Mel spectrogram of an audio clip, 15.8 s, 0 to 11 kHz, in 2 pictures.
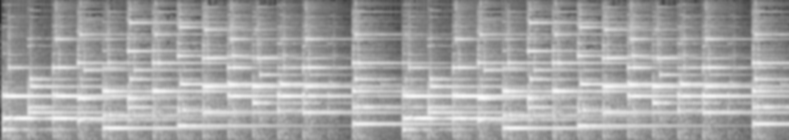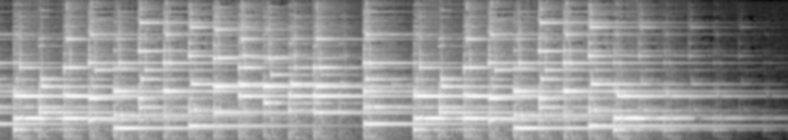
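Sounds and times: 
music box toy melody: 0.0 - 15.7.

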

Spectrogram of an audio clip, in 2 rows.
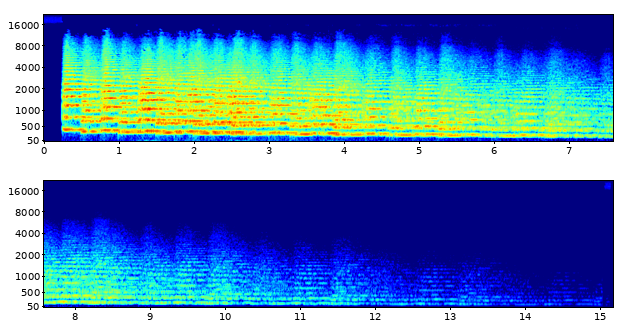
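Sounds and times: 
cartoon failure brass with delay: 0.3 - 8.4.

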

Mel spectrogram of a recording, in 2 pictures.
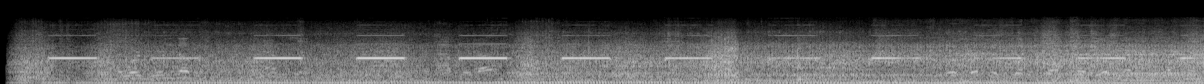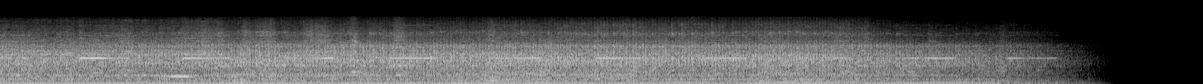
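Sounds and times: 
dump truck engine backing up: 0.0 - 23.2
dump truck reversing beeps: 0.5 - 12.2, 12.8 - 14.4, 15.2 - 16.4, 20.3 - 22.7.

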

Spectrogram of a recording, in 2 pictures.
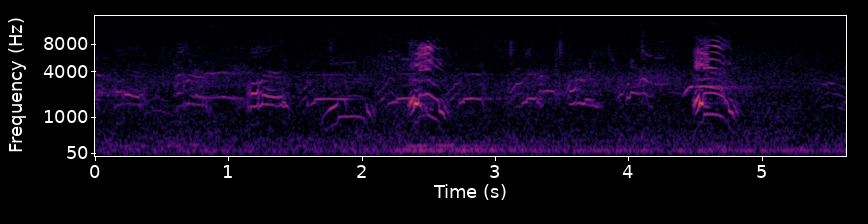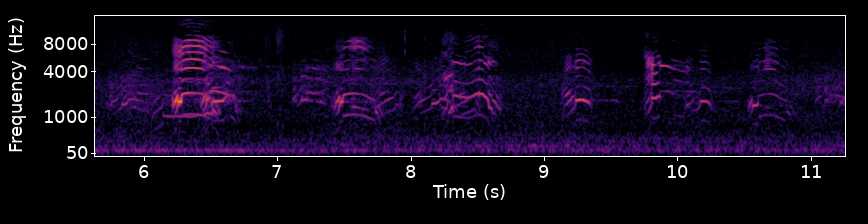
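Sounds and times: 
gulls crying at Lake Ontario: 0.0 - 11.2.

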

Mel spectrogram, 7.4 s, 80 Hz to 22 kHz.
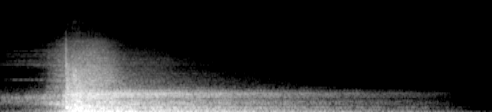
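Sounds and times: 
deep airy breathy horror trailer whoosh impact: 0.8 - 6.4.

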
